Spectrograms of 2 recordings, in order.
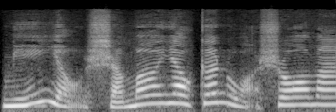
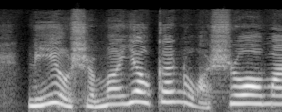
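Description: First: Said in the usual way. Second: 你有什么要跟我说吗 said slowly, each syllable clear, stress on 要; slow Mandarin model. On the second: Shown as a demonstration. Teacher models Mandarin for Thai learners, slowly with 要 stressed. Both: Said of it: "ตรงกับภาษาจีนกลางนะคะว่า".

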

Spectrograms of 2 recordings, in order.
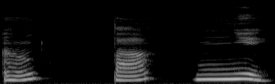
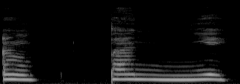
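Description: First: "panier" split as pa, pause, nnn-yé; syllable by syllable. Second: "Un panier" with "panier" in one piece, long n: pannn-yé; drawn-out word reading. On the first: Teacher repeats for children, "panier" split in two syllables. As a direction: pause after "Un" and after pa, then hold the loud n of nier. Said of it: "deux syllabes". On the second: Teacher models for repeating, "panier" stretched and joined. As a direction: pause after "Un", then stretch "panier" without a break. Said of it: "Répétez". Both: Shown as a demonstration.

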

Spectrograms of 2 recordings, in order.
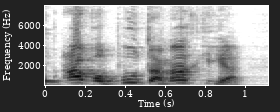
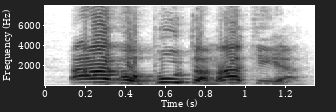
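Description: First: Lively, emphatic brag; excited boast. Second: Loud, drawn-out triumphant brag; shouted boast. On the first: Gamer bragging about his play, excited boast. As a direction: boast it with punch. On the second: Gamer bragging about his play, long loud shout. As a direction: stretch it out and shout it. Boasts again, bigger take. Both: Real, not acted.

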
